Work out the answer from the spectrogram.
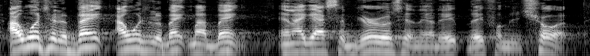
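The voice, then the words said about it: Noticeable Southern US accent. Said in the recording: “your accent is loud... It's noticeable... you from the South, aren't you?”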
